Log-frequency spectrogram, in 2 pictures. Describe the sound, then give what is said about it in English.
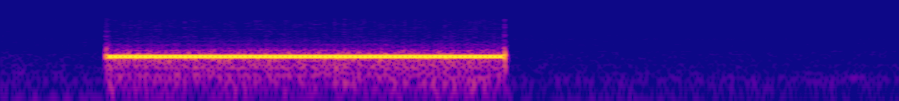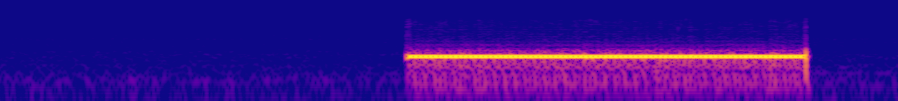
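Ringback tone of an outgoing telephone call placed as a wake-up call, ringing out: two steady two-second electronic rings separated by a long silent pause, clear and prominent, with no voices. “And I believe the phone is ringing.”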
